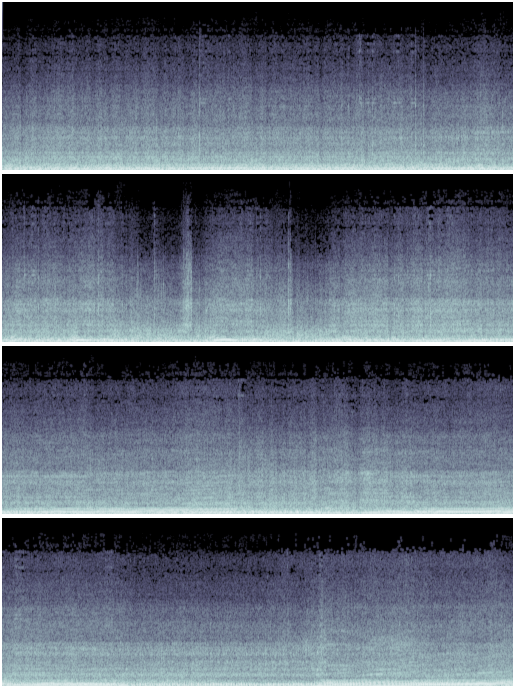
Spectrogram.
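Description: Sport motorcycle engine heard from the rider's position: holding a steady note at first, then easing off, then rising in pitch through a few gear changes, with quick throttle blips near the end as the bike slows. Wind rushes over the microphone throughout.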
